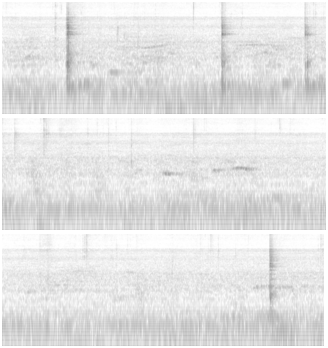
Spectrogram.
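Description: A metal spoon clinks against the rim of a pot.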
